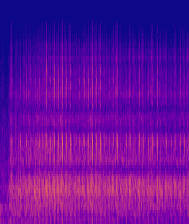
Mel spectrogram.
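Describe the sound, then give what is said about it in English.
A sewing machine runs steadily while quilting in Wayne County, Kentucky, its rapid, even mechanical stitching rhythm chattering without pause throughout. “She can sit down and she'll clean her machine and she'll thread it up herself and sit down and start sewing.”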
